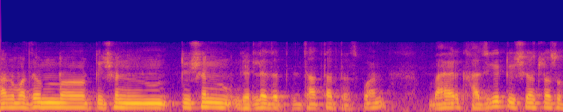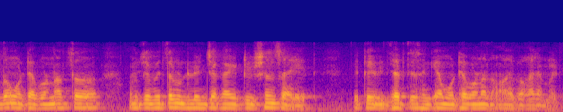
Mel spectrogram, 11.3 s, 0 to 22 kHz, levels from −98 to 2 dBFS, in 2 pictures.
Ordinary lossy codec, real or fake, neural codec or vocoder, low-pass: none; fake; vocoder, 44.1 kHz, 128 mel bands, Pupu-Vocoder; 5.4 kHz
